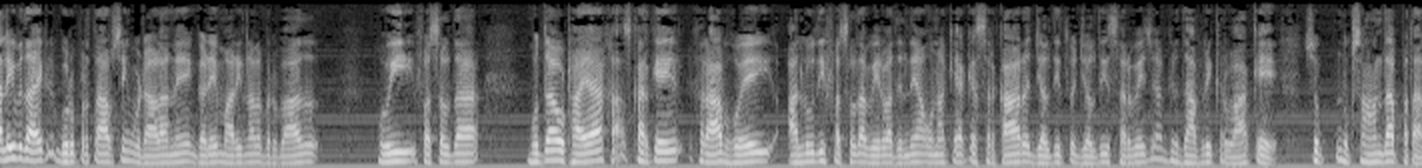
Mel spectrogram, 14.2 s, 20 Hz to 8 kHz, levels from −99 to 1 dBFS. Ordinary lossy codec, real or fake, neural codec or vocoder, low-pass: MP3, 64 kbps; real; none; 7.2 kHz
